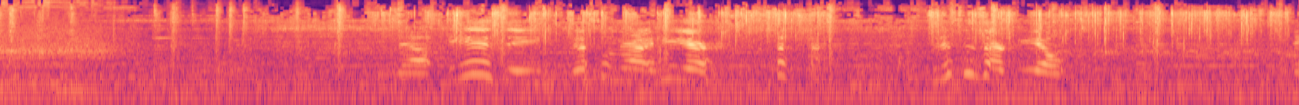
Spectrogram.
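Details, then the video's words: On a homestead near a pig yard, whistling ducks give clear, rising-and-falling whistled calls in a few brief bursts over a steady low rumble, with a voice in the background. "vous entendez tous ces canards on les appelle des canards siffleurs"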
